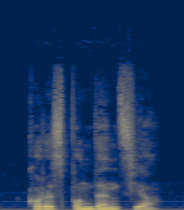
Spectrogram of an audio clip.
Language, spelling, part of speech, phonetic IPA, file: Polish, korespondencja, noun, [ˌkɔrɛspɔ̃nˈdɛ̃nt͡sʲja], Pl-korespondencja.ogg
